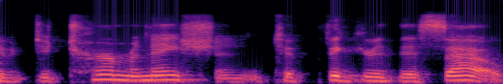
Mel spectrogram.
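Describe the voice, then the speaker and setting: The sound is dry and close, with no echo. A woman speaks at a moderate pace. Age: 80s. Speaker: visual artist. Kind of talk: interview. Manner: halting, many repeated words.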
